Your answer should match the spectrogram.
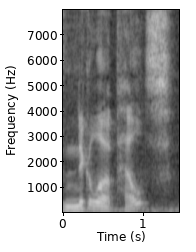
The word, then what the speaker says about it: Nicola Peltz: So, next is Nicola Peltz. I believe is how you say her name.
